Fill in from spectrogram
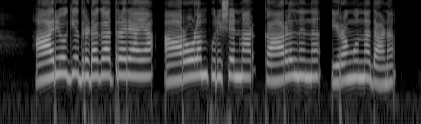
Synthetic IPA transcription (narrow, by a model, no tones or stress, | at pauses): aːɾo̞ːɡjɐd̪ʱriɽɐɣaːt̪rɐɾaːjɐaːroːɭɐmpuɾuʂɐnmaːrkaːrilninːɨirɐŋːunːɐðaːɳɨ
